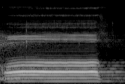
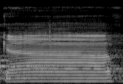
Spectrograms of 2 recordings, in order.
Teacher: قاف زبان کی جڑ اور تالو کے نرم حصے سے ادا ہوتا ہے۔ کاف زبان کی جڑ اور تالو کے سخت حصے سے ادا ہوتا ہے۔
